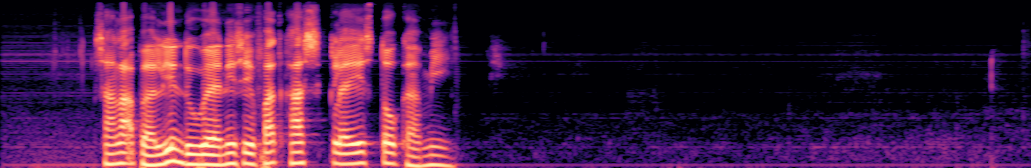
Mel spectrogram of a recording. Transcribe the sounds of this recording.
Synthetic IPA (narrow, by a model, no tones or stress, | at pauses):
sala̰ʔb̥ä̤lind̪uwɛnisifat̪̚kasklest̪oɡ̥a̤mi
